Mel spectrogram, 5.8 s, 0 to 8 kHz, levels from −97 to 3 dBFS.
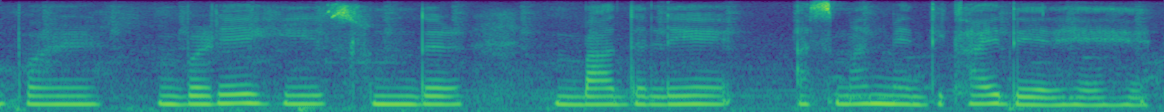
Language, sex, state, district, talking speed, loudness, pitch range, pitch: Hindi, female, West Bengal, Alipurduar, 115 wpm, -22 LUFS, 215-230 Hz, 220 Hz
